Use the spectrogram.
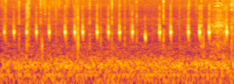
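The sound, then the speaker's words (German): Quick, light clicks from typing on an iPhone's on-screen keyboard, tapping in a steady, fairly even rhythm over a low background hum, with no one speaking. “es ist äh, das Tipp auf dem, auf dem iPhone, gell? Ja. Wo er so quasi wie eine Tastatur nachmacht.”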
